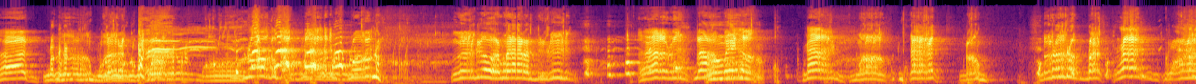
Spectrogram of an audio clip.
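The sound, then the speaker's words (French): Loud gargling of liquid in the throat while trying to sing song lyrics as a challenge, a wet bubbling rattle that comes in several sustained bursts with short pauses between them. Brief voices break in between the bursts. “Bah, avec hein, un gargarisme du coup.”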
